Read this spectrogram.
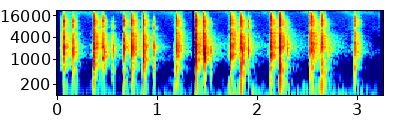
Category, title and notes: Instrument samples > Percussion
MusicalSpoon Large Loose Gallop
Recorded On Zoom H5 XY5, AT897 Shotgun Mic, and SM57, and then Summed to Mono (all mics aprox < 3 feet away From source) Denoised and Deverbed With Izotope RX 11
Gallop, Hit, Horse, Minimal, Musical, Percussion, Slap, Spoon, Strike, Wood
